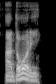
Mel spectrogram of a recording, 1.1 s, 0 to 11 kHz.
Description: Ääntäminen
Synonyymit dote Ääntäminen US Tuntematon aksentti: IPA : /əˈdɔː/ IPA : /əˈdɔːr/ Haettu sana löytyi näillä lähdekielillä: englanti Käännös Ääninäyte Verbit 1. adori 2. ŝategi Määritelmät Verbit To worship .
